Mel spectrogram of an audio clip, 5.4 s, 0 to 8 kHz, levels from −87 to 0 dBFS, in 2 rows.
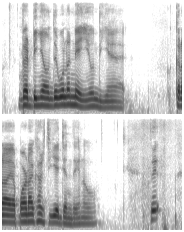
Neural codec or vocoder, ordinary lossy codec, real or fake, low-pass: codec, 16 kHz, 2 kbps, X-Codec, HuBERT features, trained on LibriSpeech; none; fake; none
